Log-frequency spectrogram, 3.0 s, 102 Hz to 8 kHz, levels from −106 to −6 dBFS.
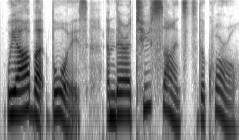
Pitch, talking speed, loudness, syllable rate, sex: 215 Hz, 240 wpm, -19 LUFS, 6.5 syllables/s, female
